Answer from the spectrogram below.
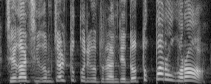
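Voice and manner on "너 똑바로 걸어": sharp, higher and louder command to walk straight; scolding parent. Retold or imitated. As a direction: bark it like a nagging parent. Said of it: "이렇게 하면".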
